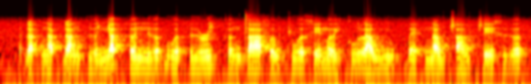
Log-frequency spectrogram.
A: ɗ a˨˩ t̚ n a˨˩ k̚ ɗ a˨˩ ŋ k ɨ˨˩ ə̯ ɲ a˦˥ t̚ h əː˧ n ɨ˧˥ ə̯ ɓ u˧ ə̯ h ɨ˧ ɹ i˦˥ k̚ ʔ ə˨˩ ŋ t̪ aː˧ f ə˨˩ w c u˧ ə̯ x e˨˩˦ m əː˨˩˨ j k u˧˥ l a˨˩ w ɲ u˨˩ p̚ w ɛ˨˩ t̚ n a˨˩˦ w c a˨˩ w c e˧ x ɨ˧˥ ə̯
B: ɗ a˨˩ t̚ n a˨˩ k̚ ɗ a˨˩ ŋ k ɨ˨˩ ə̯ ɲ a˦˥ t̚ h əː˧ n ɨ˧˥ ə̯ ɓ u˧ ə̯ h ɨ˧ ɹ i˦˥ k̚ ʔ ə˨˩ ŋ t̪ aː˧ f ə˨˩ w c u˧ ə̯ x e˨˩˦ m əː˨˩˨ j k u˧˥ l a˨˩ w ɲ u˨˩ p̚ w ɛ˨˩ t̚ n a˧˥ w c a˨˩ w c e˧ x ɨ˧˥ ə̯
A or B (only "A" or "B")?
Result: A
